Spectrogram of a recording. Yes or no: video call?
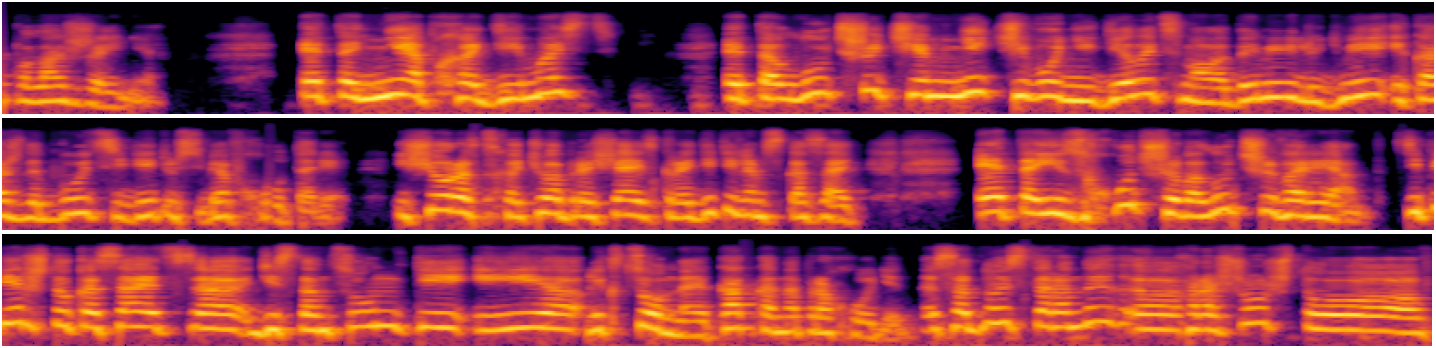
yes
